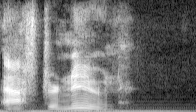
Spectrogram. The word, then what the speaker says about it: afternoon: Okay, so this word, the stress is at the end of the word. Instead of afternoon, it's afternoon.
